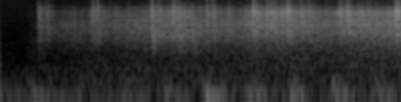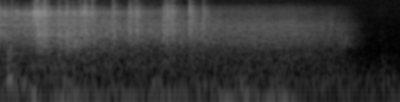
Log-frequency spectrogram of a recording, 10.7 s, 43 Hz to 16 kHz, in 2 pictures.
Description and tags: medium pull
this is the first of a medium speed pull of the scrim across the stage.
This is a recording of a person running across the stage pulling a scrim that was hung on a track so we could divide the stage. The sound was so distinctive that I decided to record it in case i wanted to use it for transitions and blackouts.
This is part of a pack of recordings I did for a sound design at LSU in 2005.
pull, curtain, scrim, metal, track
